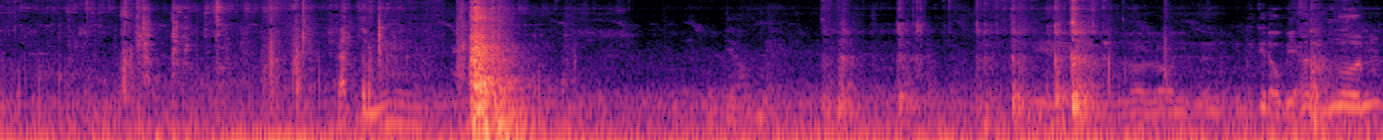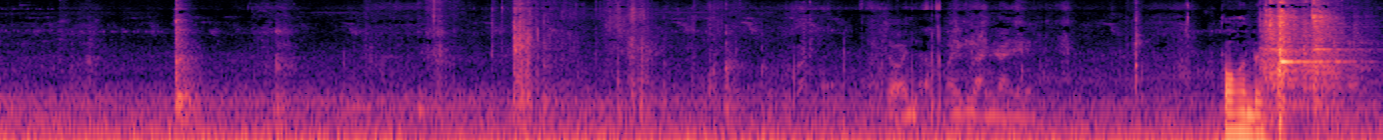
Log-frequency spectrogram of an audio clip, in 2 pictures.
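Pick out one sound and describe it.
Metal clanks against a metal ladder.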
